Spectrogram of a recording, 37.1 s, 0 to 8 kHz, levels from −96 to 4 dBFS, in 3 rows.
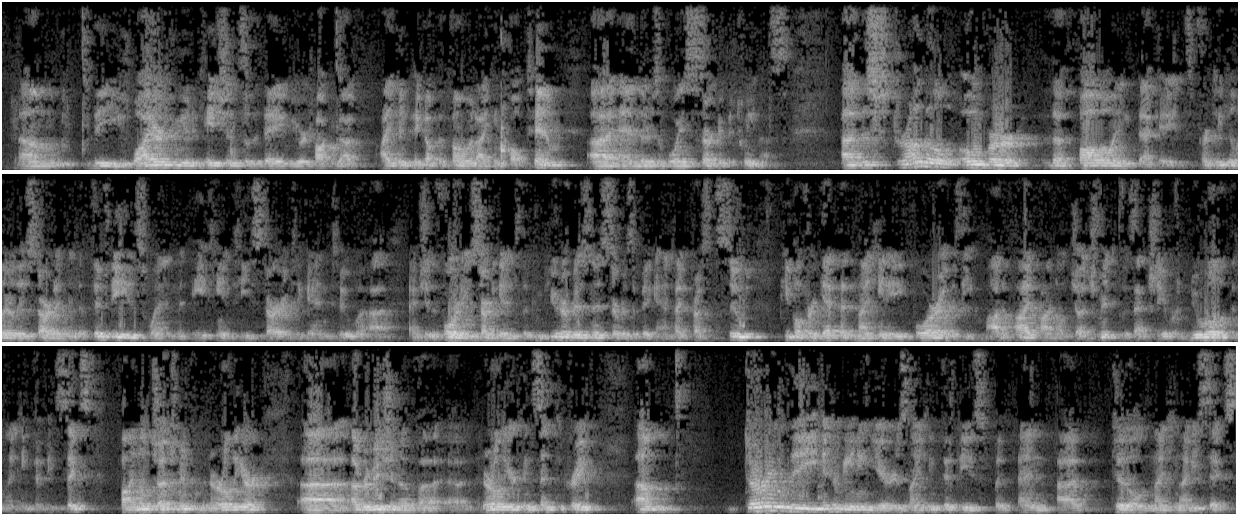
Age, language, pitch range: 30-49, English, 105-125 Hz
